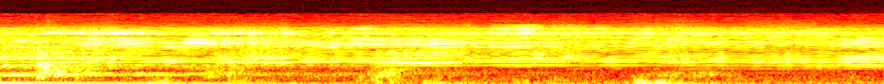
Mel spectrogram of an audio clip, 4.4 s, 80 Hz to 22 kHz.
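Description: Faint, steady buzz of a Powertec TR-658 cordless hair and beard trimmer running as it is drawn over neck and cheek stubble.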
